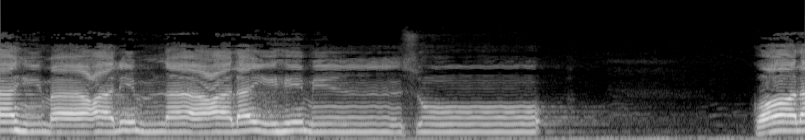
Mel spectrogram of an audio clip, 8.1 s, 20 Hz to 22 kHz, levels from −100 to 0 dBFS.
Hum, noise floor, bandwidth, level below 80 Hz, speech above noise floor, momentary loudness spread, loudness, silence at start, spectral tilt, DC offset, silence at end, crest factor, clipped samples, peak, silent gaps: none; -49 dBFS; 8.8 kHz; -48 dBFS; 29 dB; 13 LU; -21 LUFS; 0 s; -6.5 dB/octave; under 0.1%; 0 s; 18 dB; under 0.1%; -4 dBFS; none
